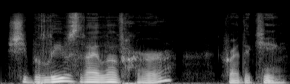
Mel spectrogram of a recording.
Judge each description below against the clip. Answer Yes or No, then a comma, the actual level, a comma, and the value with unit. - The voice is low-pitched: Yes, low, 105 Hz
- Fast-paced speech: No, average, 185 wpm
